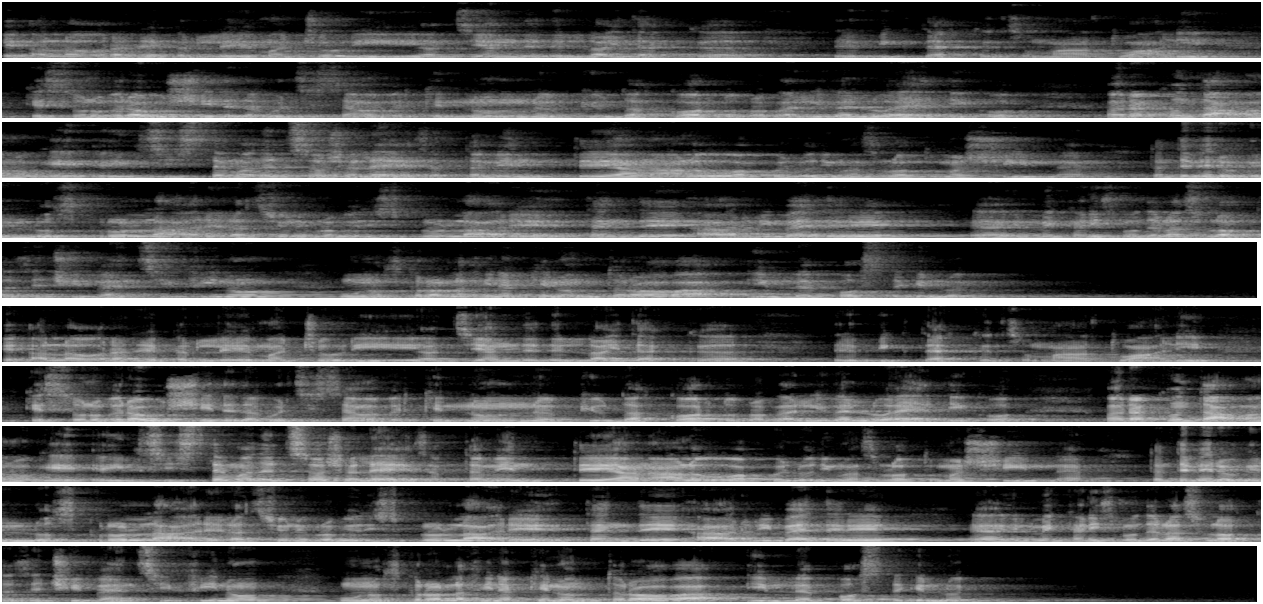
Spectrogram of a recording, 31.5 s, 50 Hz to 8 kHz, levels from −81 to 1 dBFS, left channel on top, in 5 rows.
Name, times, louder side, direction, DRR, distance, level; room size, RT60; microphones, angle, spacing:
voice 1, 0.0-18.0 18.3-23.4 23.7-30.0, right 3 dB, 40° right, 7 dB, 0.4 m, -24 dB
4.7 x 4.6 x 4.5 m, 1.5 s
head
